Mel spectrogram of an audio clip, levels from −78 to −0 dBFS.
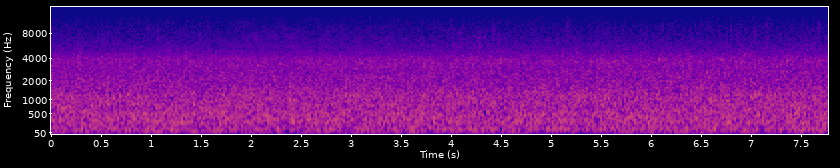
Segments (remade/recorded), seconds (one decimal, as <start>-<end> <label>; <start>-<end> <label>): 0.0-1.7 recorded; 1.7-3.1 remade; 3.1-4.5 recorded; 4.5-5.4 remade; 5.4-7.8 recorded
